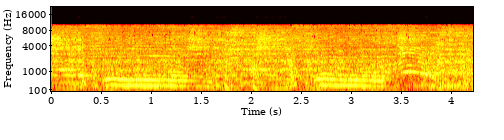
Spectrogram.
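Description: Loud live rock from a guitar-and-drums duo: a drum kit pounded hard with washing cymbals under distorted electric guitar, with a falling note repeated about once a second.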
